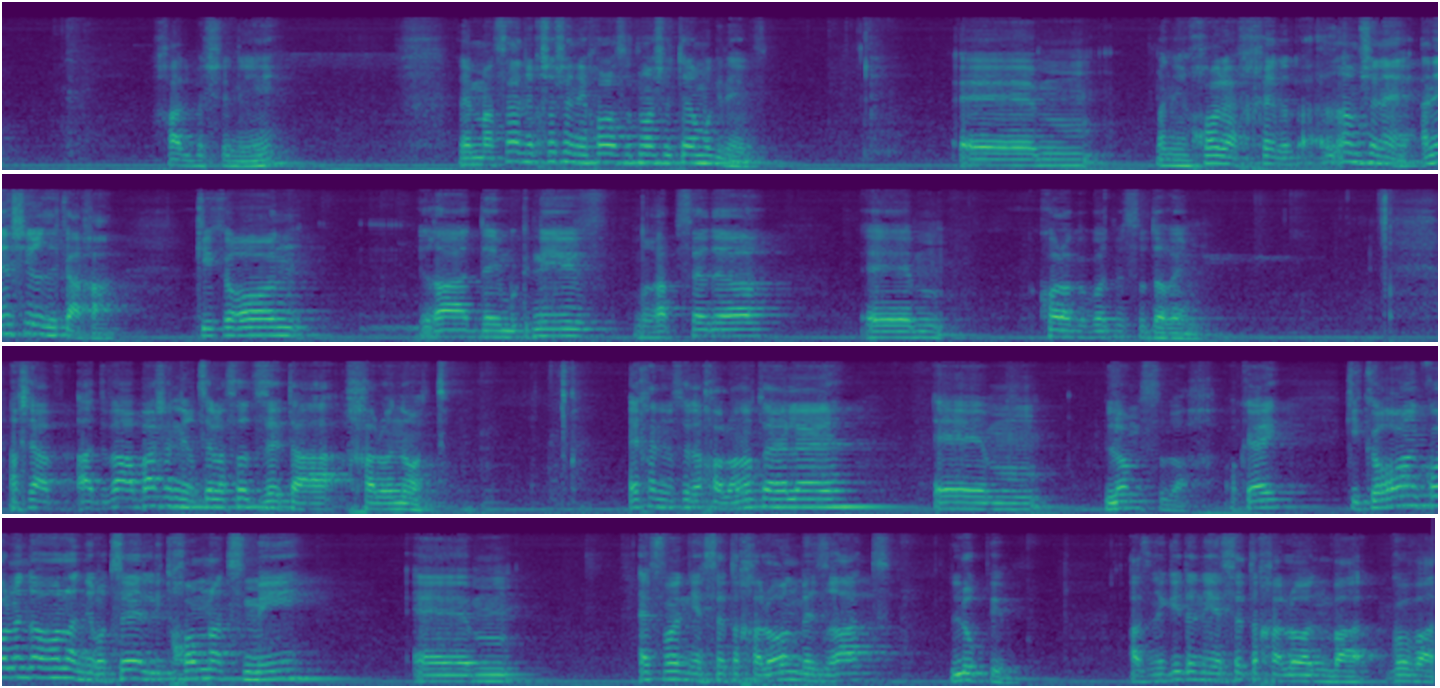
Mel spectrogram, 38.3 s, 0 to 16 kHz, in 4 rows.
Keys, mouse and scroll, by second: 2.9-7.0 middle drag, 8.3-12.0 drag, 8.6 Tab, 12.0 g, 12.7 Tab, 14.9 middle click, 22.7 Tab, 32.2 middle click, 33.2 KP_1, 34.2 a, 35.0 ctrl+r.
